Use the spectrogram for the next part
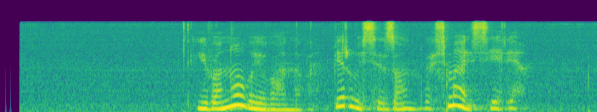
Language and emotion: Russian, sad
